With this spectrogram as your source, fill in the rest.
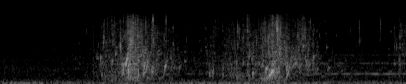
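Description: A boot splashes into shallow water.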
